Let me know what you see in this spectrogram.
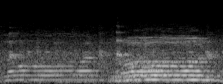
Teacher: জিহ্বার আগা তার বরাবর উপরে তালুর সঙ্গে লাগিয়ে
